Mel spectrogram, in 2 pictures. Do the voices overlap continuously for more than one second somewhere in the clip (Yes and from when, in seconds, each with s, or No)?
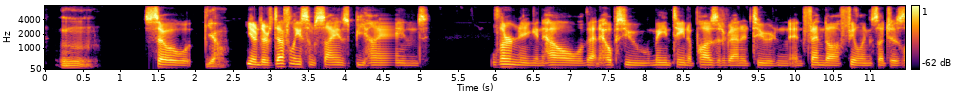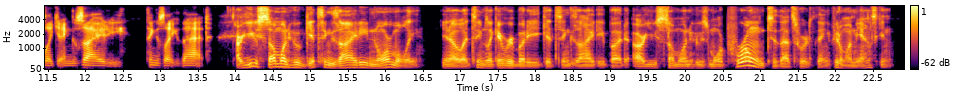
No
